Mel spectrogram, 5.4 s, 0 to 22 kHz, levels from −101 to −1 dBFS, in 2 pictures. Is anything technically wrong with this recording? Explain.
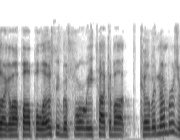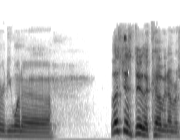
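Yes, three kinds of fault can be heard.

Throughout, the audio is dull and carries a gurgling, granular texture, with the top end flickering in and out. That points to MP2 compression at a low rate, likely around 80 kbps: upper sub-bands are starved of bits and shut off, and the rest are coarsely quantised. Unlike the burbling below, this damage is constant rather than bursty.

From 1.19 to 2.14 s there is a drift correction step. The sound suddenly plays about 5.9% fast and rises by roughly 98.5 cents, nearly a semitone, then snaps back. This is likely a clock-matching routine briefly changing the playback rate to rebalance its buffer. Speed and pitch move together and hold steady, which separates it from codec distortion.

DAB burbling appears twice, from 2.41 to 2.43 s just before "or do you want", and from 4.50 to 4.64 s. Bit errors, at rates of roughly 0.2% and 0.15%, got through to the MP2 data and corrupted a handful of frames. 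Wrong samples put short blips of noise into single sub-bands. This is short and erratic, unlike the steady dullness of the compression.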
